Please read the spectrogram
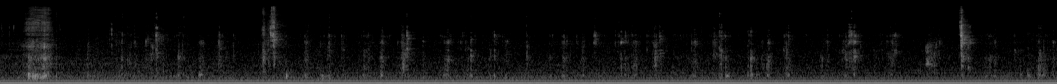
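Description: Close-miked chewing of king crab meat: soft wet mouth clicks and smacks, with a louder burst as the meat goes into the mouth about half a second in. A steady low electrical hum runs underneath.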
